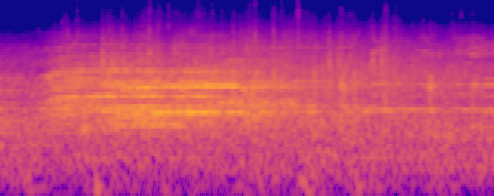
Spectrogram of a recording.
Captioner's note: applause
